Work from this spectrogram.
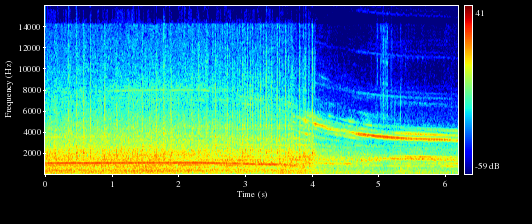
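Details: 16-pole, 32-magnet electric motor on its controller still set with the wrong pole-count programming: high whine runs fast and steady then steps up sharply in pitch as the motor races; overspeed blamed on incorrect pole settings, to be corrected.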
